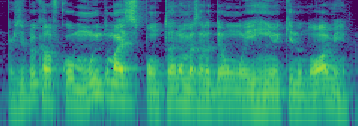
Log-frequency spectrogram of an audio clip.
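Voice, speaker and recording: A man's voice: medium pitch, very fast, warm tone, slightly rough. A man teaching an online course in a casual, explanatory way, often tagging sentences with "tá?" and "né?". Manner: casual, explanatory, frequent "tá?" and "né?" tags. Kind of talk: screen-recorded tutorial.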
